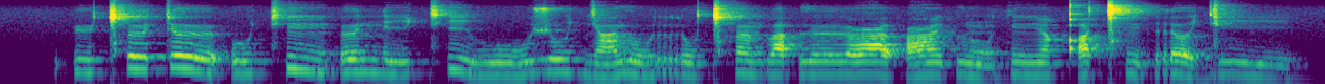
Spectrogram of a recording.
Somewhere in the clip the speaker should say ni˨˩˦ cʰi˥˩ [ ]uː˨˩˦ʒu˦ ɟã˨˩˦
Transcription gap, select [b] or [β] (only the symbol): β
